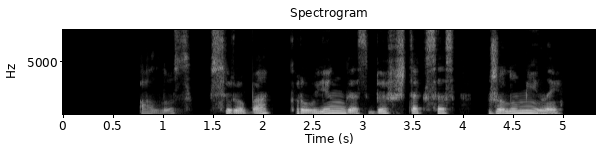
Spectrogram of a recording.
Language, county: Lithuanian, Vilnius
